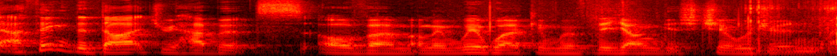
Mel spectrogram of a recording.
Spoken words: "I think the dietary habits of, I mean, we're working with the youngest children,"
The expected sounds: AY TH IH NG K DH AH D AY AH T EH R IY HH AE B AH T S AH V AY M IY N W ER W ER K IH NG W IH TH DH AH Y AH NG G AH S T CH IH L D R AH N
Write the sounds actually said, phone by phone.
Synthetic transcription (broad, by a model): AY TH IH NG K DH AH D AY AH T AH R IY HH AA B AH T S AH V AY M IY N W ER W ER K IH NG W IH DH AH Y AH NG G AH S CH IH L D R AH N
